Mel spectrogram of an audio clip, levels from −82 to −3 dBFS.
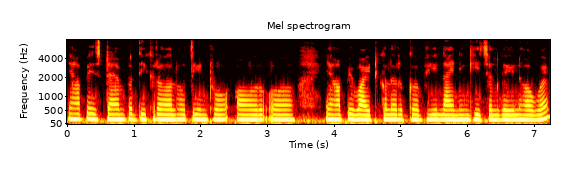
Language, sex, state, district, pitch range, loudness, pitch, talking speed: Bhojpuri, female, Uttar Pradesh, Deoria, 170-180 Hz, -11 LUFS, 175 Hz, 150 wpm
